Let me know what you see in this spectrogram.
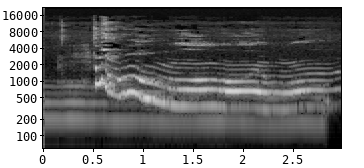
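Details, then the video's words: Owen the husky howls softly along with his owner during play at home. A sliding, wavering howl starts after half a second and holds for over two seconds while a steady low human note sounds beneath it. "Husky Owen Plays And Sings"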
